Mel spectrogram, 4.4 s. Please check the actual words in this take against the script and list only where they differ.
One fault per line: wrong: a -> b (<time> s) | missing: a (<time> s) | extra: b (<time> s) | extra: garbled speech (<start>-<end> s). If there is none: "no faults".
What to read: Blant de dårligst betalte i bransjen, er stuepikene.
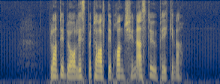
no faults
